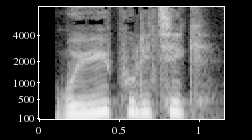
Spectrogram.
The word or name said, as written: rygepolitik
